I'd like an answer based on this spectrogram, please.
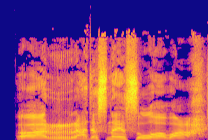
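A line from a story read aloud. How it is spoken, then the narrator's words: Almost shouting. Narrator (Russian): чуть не крикнул Бидвелл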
